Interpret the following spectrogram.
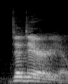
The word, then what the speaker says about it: D'Addario: D'Addario, which is the proper pronunciation.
